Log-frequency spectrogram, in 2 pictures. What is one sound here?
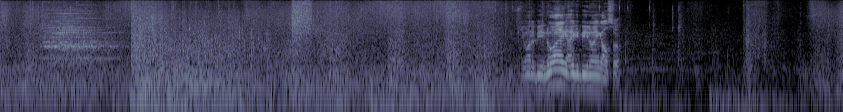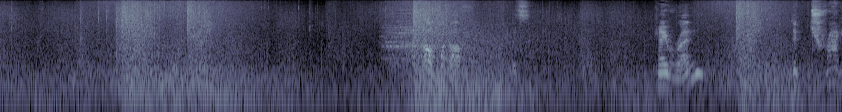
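Swords swing and clash in a fight.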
